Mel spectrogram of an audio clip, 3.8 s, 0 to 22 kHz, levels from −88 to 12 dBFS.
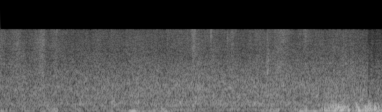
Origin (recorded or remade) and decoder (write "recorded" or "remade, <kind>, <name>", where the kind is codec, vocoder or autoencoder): remade, vocoder, Vocos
